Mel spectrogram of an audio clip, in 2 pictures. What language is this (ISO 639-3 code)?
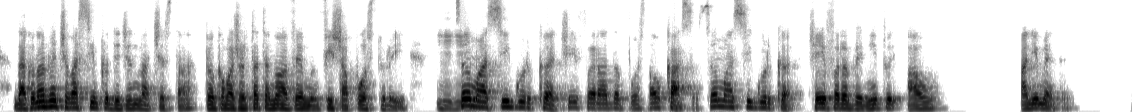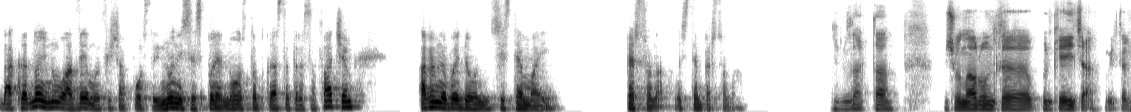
ron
